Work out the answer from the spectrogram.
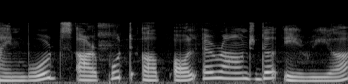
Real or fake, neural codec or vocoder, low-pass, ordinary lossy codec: real; none; 7.2 kHz; none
